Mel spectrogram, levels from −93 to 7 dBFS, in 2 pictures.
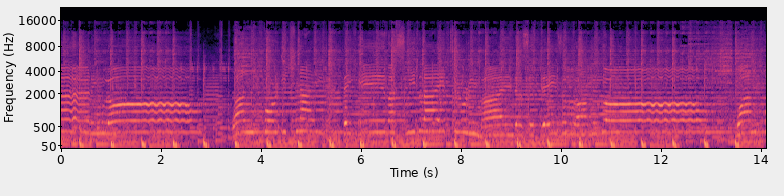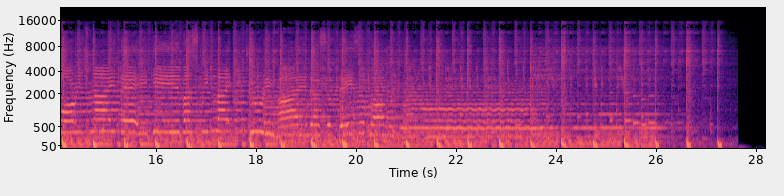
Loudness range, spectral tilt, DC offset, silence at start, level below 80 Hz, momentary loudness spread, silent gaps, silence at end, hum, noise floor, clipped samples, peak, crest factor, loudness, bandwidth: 6 LU; -4.5 dB/octave; under 0.1%; 0 s; -30 dBFS; 8 LU; none; 0.65 s; none; -63 dBFS; under 0.1%; -4 dBFS; 16 dB; -22 LUFS; 16 kHz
